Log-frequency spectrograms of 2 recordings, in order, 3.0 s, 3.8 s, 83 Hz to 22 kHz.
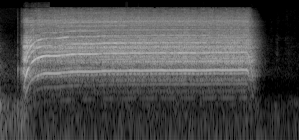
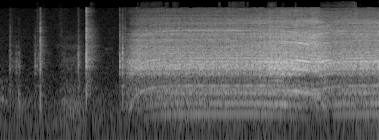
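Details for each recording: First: Black & Decker BD405R cordless drill from about 1985, unused 20 to 30 years, before repair: strained, high motor whine that droops as it spins up, harsh and effortful. Suspected gearbox grease gone solid over the decades; unconfirmed. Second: Black & Decker BD405R cordless drill from about 1985, unused for 20–30 years and seemingly seized, after disassembly and reassembly: short runs of a clean, steady motor whine that spools up and down smoothly with no grinding or rattle. Running healthy.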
